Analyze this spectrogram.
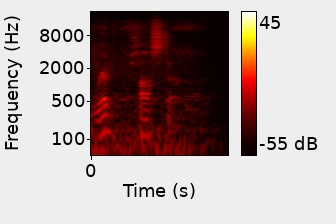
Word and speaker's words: Riposte: I'm happy to report that Operation Riposte? I think Lorca mispronounced it. It is Operation Riposta.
